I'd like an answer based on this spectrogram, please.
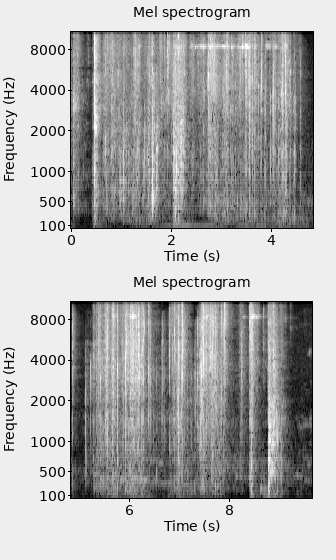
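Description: Clear plastic accessory bag crinkling as it is handled, in repeated rustling bursts, with a couple of sharp clicks.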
